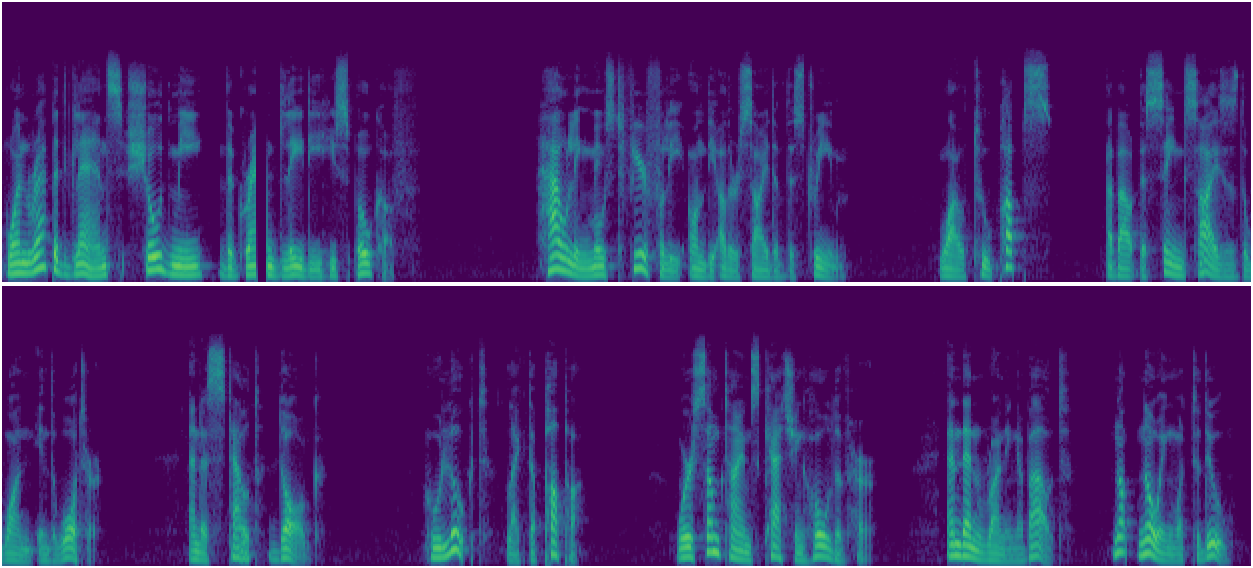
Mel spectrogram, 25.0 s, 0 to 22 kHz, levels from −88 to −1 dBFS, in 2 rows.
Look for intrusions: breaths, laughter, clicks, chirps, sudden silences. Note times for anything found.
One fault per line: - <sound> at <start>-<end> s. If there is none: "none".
- dropout at 2.5-2.6 s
